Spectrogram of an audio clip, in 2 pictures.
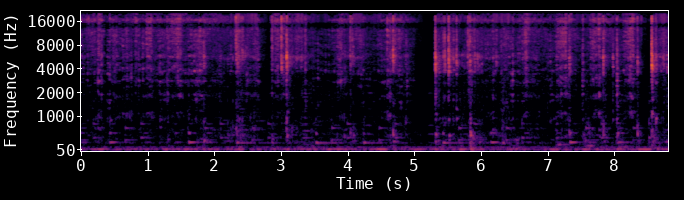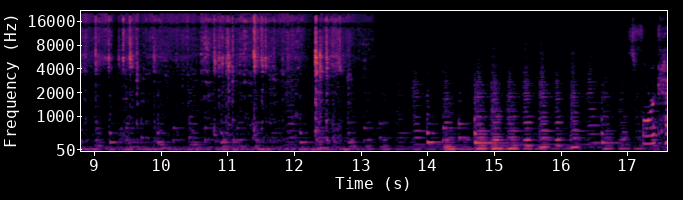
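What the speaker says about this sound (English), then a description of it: "I'm just going to whisk that together." A whisk stirs cherry pie filling mixture made with strained cherry juice, giving a steady rapid scraping and swishing in a bowl, close and continuous, with a voice talking over part of it.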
